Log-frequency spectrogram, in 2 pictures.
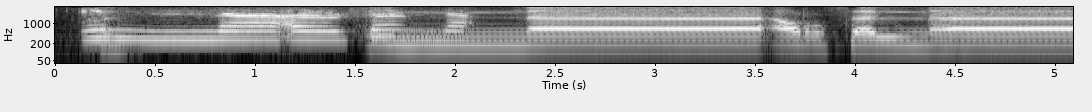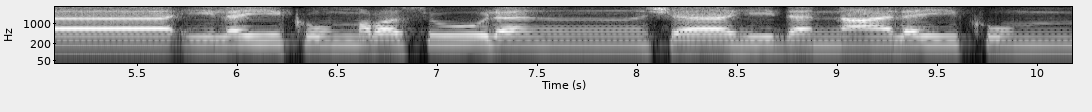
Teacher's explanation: لاحظ المد المنفصل، لا تمد المنفصل أنت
